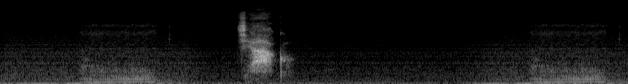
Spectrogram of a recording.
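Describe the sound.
A person snores while asleep in slow, rhythmic breaths, two raspy snores spaced several seconds apart, with a brief whispered voice between them.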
